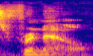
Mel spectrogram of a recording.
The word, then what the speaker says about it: Fresnel: Like all names in New Orleans, there's a silent S. I mean, Steve is spelled Steve, and the first S is silent. Yeah. Come on, guys. It's French.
